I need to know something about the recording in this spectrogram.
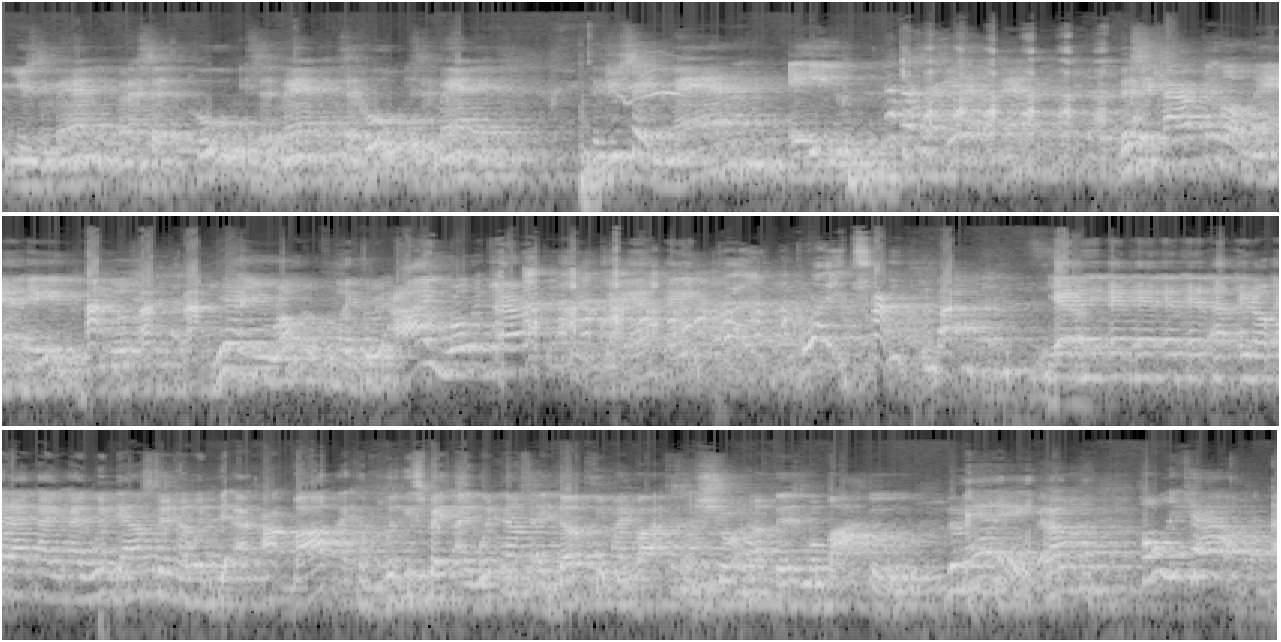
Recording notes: The Black Panther Panel. From Terrificon recorded last month at Mohegan Sun in Connecticut.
